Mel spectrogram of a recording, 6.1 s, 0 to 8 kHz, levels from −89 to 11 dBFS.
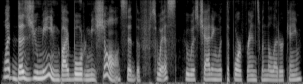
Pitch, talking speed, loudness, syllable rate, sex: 190 Hz, 210 wpm, -20 LUFS, 4.5 syllables/s, female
